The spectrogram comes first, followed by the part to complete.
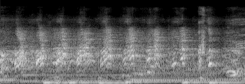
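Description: A woman laughing hard in quick, rhythmic ha-ha bursts, about six a second, over background music.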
